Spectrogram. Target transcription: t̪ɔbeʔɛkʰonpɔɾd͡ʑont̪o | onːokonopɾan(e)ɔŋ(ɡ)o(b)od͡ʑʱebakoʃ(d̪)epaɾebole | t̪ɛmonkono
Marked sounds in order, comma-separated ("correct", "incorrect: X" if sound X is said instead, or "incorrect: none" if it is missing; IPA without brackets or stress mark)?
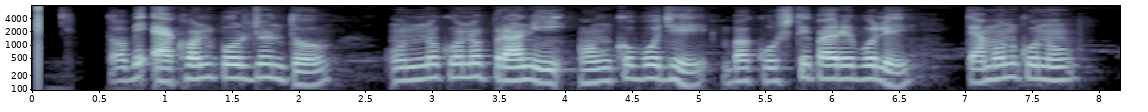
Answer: incorrect: i, incorrect: k, correct, incorrect: t̪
